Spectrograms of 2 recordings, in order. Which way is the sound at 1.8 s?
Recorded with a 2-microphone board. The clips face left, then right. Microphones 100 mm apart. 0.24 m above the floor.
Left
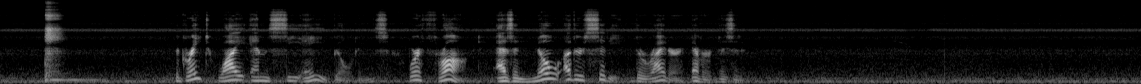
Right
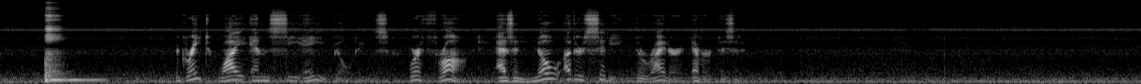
25° left (ahead or behind).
